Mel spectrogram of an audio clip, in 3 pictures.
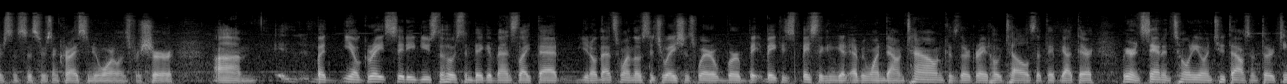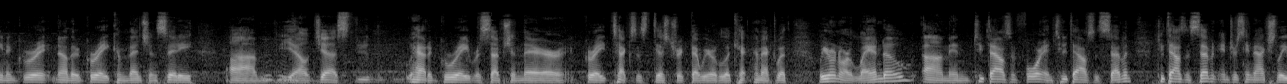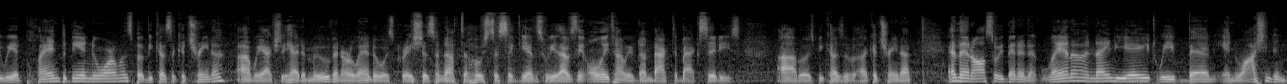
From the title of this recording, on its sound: Live from LCMS #NYG2019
